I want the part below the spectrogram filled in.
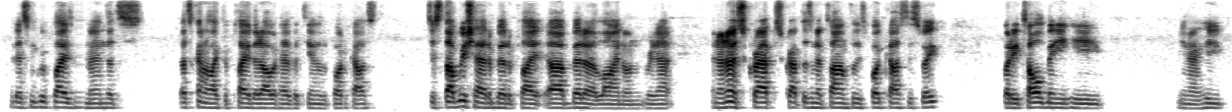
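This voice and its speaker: A podcast host with a mixed Serbian-Australian accent chats casually in a medium-pitched, fairly bright voice. He is laid-back and swears now and then.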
